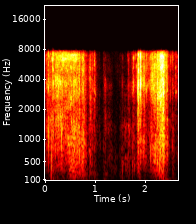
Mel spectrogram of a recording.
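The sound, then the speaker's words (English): Wrapping paper on a birthday present is ripped open in two noisy bursts of tearing and crinkling, the first lasting about a second, then a brief pause before a second, louder rip. “Well, I was going to say, why don't you go ahead and open your birthday present?”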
